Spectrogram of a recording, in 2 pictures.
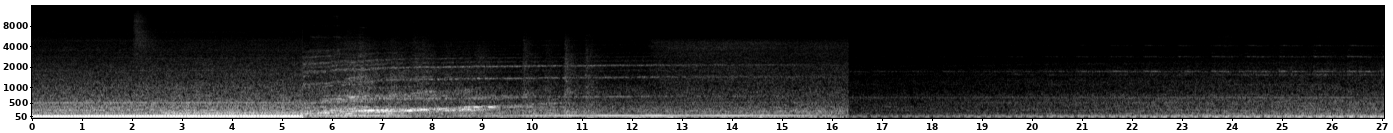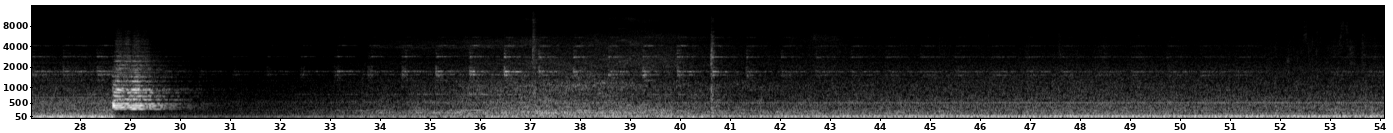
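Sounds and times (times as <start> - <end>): locomotive humming: 0.0 - 54.0
train approaching with low rumble: 0.0 - 54.0
train horn blast: 28.6 - 30.4
wheel and rail noise: 30.5 - 54.0.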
